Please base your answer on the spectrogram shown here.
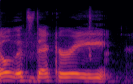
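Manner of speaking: plain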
